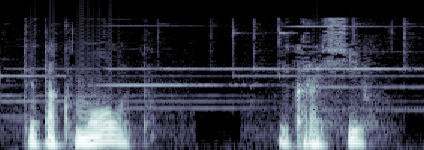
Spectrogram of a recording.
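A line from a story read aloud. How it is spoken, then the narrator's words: Tender whisper in ear. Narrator (Russian): Хозяйка нежно зашептала мне на ухо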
